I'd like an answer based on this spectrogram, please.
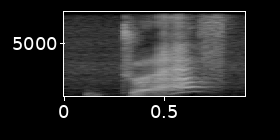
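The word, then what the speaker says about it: draught: realm in one long draft yeah then leave the tavern I've never heard this word used that in this way that word spelled that way is pronounced draft Yeah but it's a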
